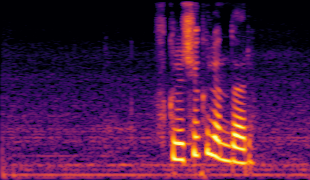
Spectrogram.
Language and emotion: Russian, neutral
